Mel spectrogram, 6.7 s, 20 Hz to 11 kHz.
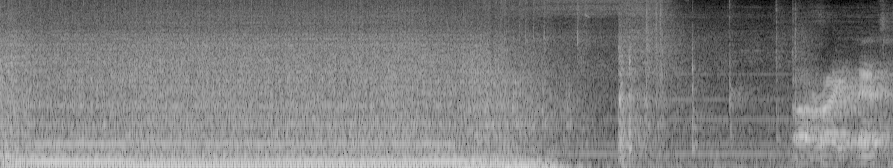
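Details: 2007 Toyota Sienna 3.3 after fixing P0340 camshaft sensor fault (previously extended cranking): smooth, even idle with steady low hum, then switched off; runs normally, timing not jumped.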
